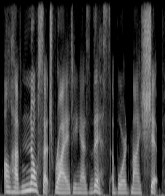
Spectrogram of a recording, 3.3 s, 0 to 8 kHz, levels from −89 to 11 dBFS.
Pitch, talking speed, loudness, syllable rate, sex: 180 Hz, 180 wpm, -19 LUFS, 3.9 syllables/s, female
